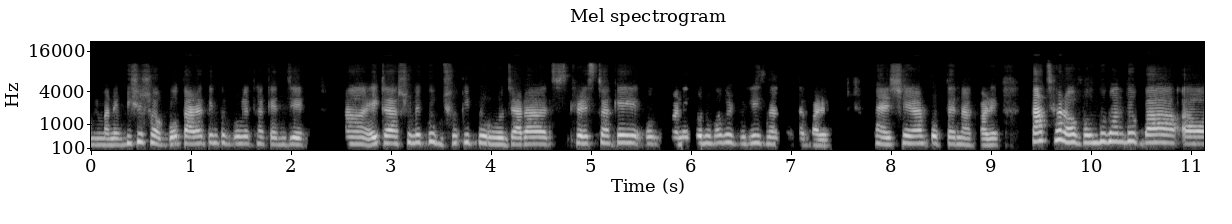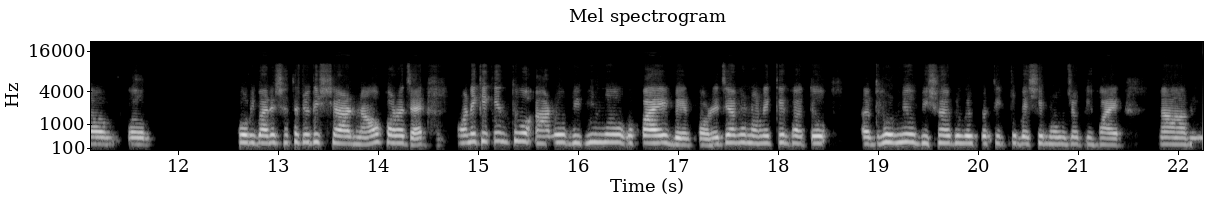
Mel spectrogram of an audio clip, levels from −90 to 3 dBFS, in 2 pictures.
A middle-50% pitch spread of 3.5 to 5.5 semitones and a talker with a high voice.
No: average, 3.0 semitones; high, 245 Hz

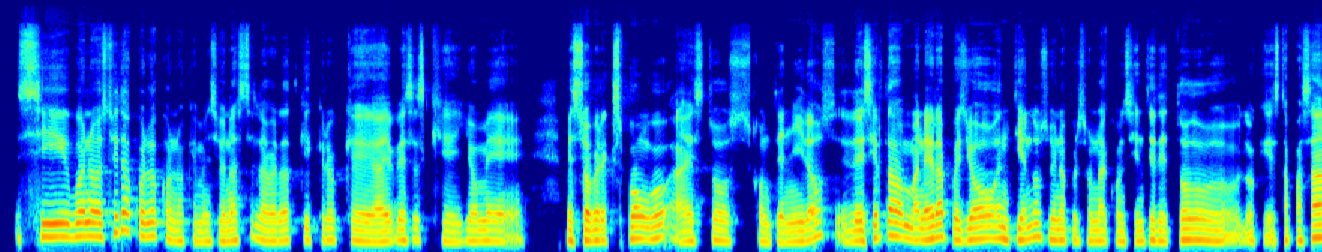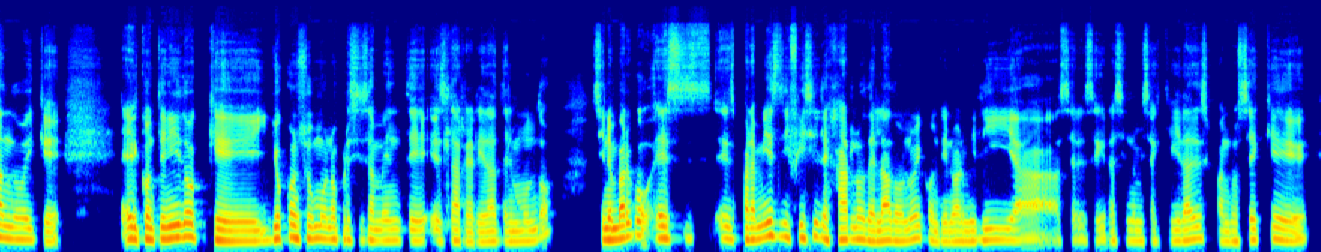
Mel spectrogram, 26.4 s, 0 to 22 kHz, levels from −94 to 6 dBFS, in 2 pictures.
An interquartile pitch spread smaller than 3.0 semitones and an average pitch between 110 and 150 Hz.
No: average, 3.4 semitones; low, 135 Hz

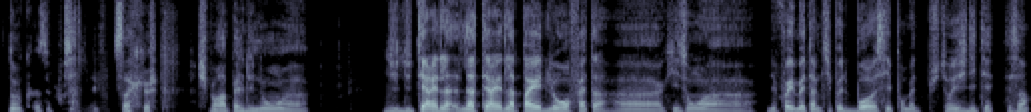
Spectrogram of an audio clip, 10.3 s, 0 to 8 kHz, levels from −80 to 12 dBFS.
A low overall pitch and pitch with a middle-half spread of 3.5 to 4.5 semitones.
Yes: low, 120 Hz; average, 4.0 semitones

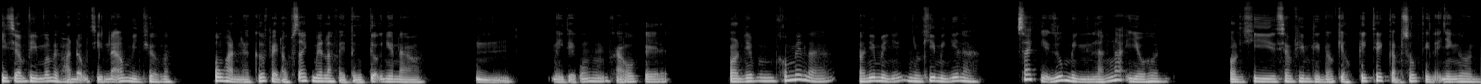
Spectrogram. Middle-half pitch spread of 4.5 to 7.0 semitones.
No: average, 4.0 semitones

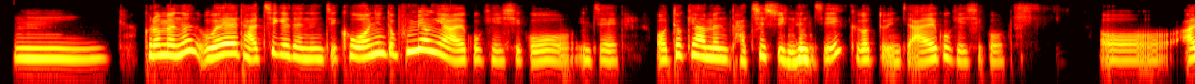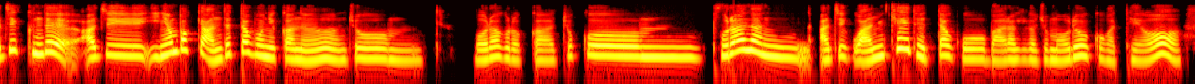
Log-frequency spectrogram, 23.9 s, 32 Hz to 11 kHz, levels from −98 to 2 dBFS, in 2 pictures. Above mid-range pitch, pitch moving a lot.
No: high, 195 Hz; average, 4.9 semitones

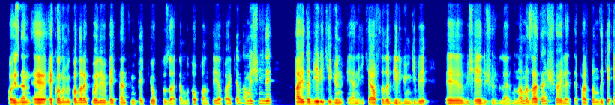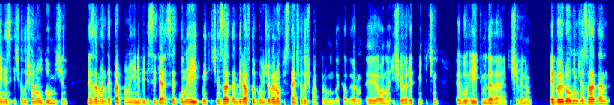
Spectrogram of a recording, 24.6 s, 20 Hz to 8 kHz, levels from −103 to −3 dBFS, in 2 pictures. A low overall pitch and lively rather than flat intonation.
Yes: low, 125 Hz; wide, 6.4 semitones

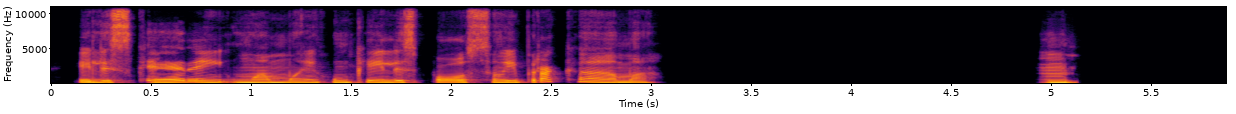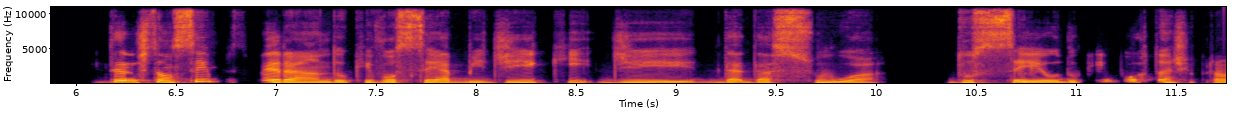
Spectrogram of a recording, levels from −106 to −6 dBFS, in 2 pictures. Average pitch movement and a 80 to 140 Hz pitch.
No: average, 3.7 semitones; high, 195 Hz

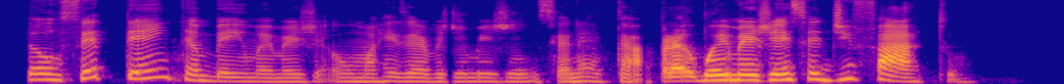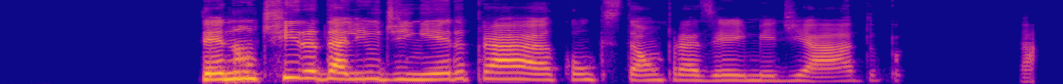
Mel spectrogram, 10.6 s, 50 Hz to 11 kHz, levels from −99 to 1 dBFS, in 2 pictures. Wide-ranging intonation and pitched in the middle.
No: wide, 6.3 semitones; high, 205 Hz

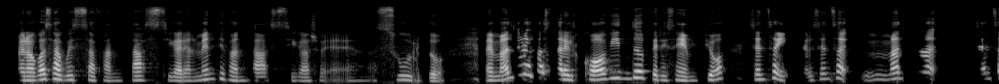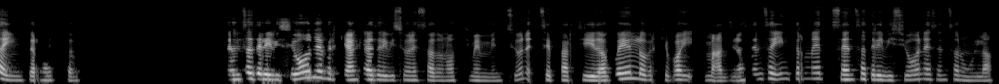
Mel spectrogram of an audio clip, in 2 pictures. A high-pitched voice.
Yes: high, 210 Hz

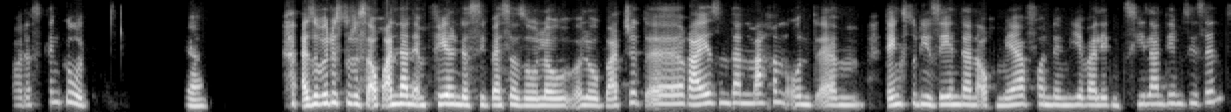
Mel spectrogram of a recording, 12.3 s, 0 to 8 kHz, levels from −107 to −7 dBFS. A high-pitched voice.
Yes: high, 215 Hz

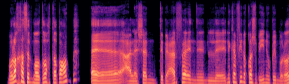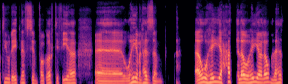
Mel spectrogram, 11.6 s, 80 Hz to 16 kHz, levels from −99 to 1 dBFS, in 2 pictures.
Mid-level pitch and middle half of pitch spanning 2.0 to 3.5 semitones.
No: medium, 145 Hz; average, 5.1 semitones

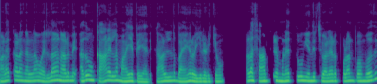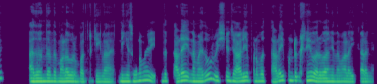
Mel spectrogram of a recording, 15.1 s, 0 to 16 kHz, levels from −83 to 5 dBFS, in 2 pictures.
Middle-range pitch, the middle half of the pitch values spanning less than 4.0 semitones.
Yes: medium, 150 Hz; average, 3.6 semitones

